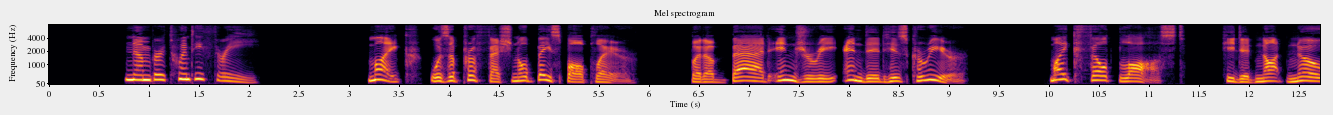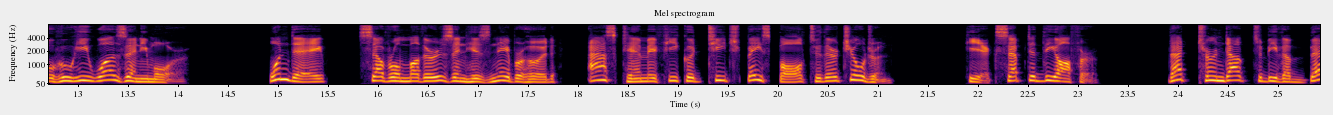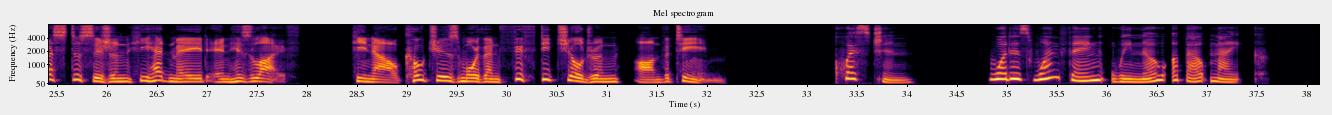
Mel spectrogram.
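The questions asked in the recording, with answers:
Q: What is one thing we know about Mike?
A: He coaches baseball to over 50 children.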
